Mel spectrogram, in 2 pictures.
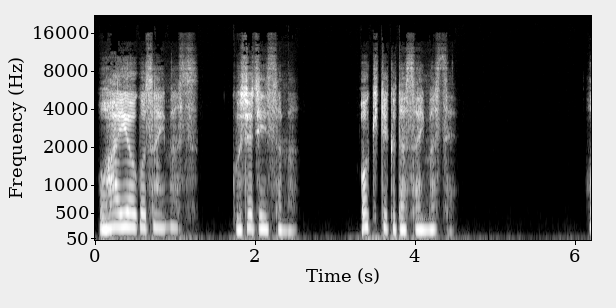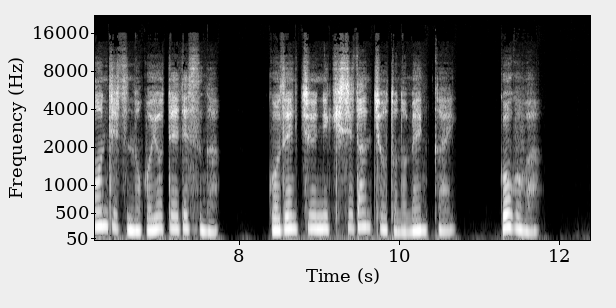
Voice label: binaural

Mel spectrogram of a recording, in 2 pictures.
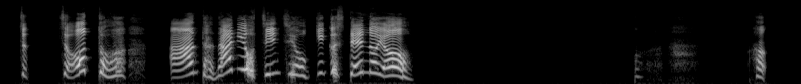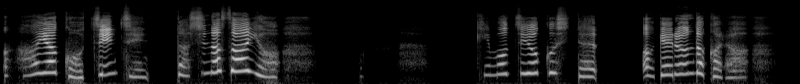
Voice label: tsundere; adult; freezing

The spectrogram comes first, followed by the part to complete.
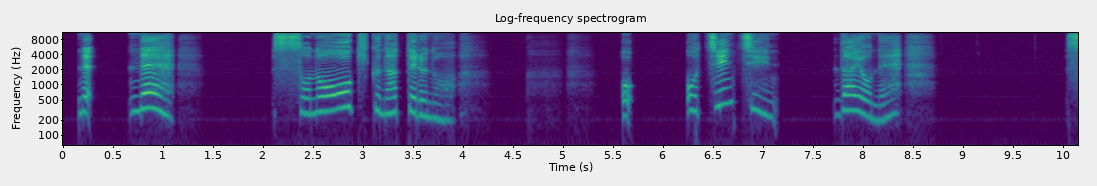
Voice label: boyish boy, adult voice; freezing

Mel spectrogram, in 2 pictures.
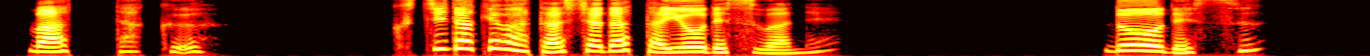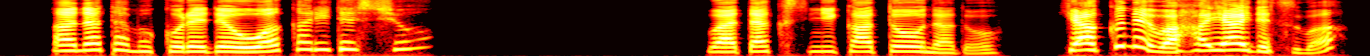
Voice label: female

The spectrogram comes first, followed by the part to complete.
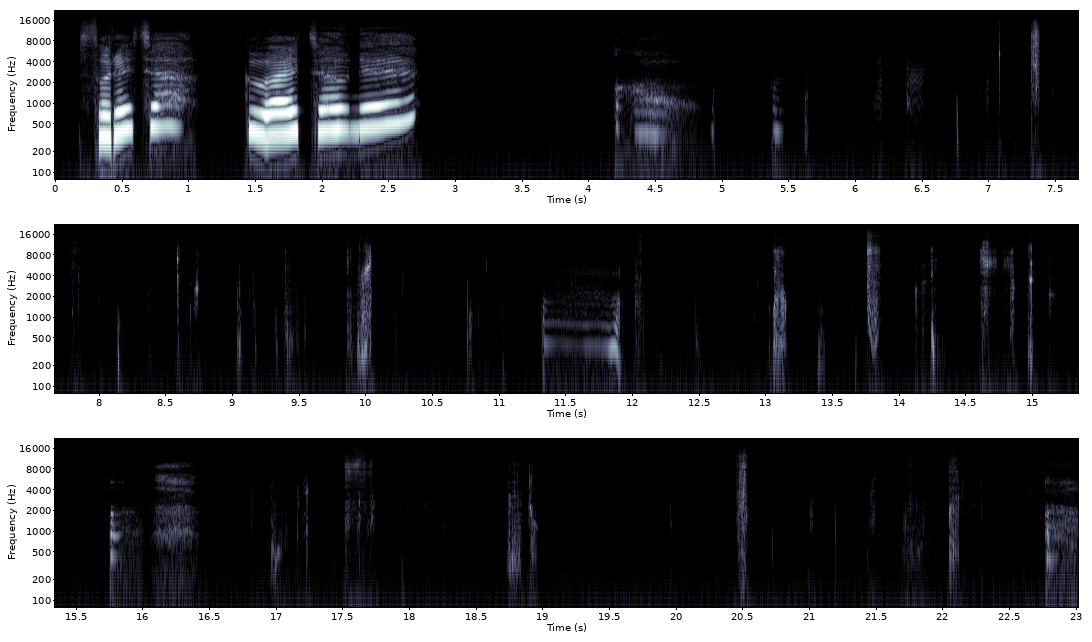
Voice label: ane amaama, milk voice, adult; freezing

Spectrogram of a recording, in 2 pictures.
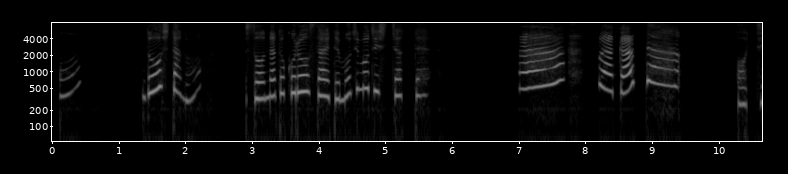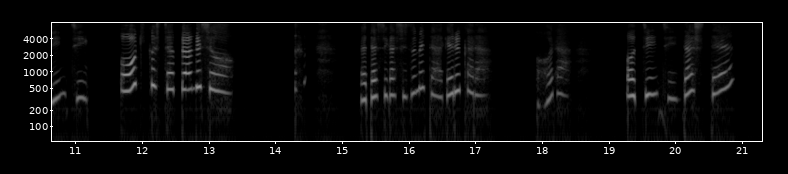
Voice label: ane amaama, milk voice, adult; freezing

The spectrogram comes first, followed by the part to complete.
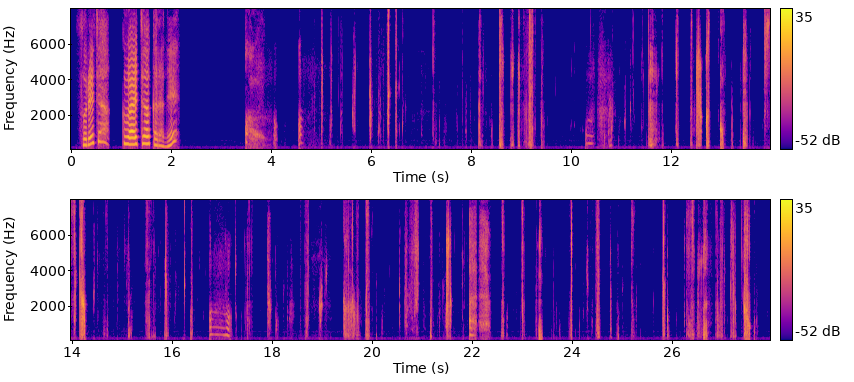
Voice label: ane, milk voice, adult; freezing

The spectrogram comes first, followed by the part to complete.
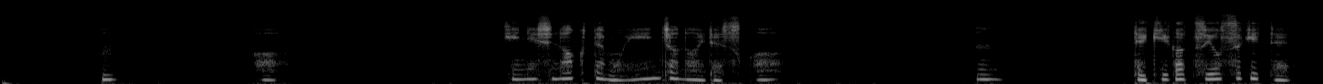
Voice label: binaural

